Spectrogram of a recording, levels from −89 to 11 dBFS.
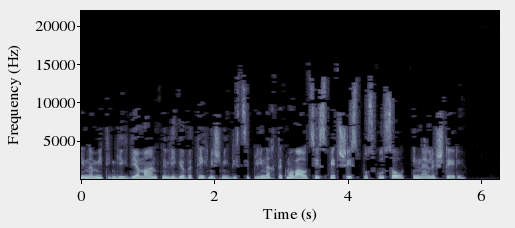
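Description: Heavy WMA compression, likely at a low bitrate such as 32 kbps, runs through the whole speech clip. Long transform blocks smear quantisation noise across tens of milliseconds and zero out weak detail, so the speech rings and sounds washy, with a hiss that breathes along with it.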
